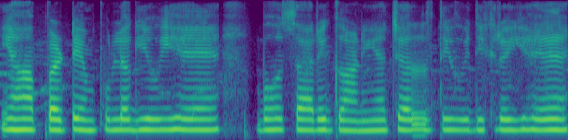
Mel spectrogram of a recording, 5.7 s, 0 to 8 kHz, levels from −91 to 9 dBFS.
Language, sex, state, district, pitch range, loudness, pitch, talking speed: Hindi, female, Jharkhand, Palamu, 225-230 Hz, -16 LUFS, 225 Hz, 145 wpm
